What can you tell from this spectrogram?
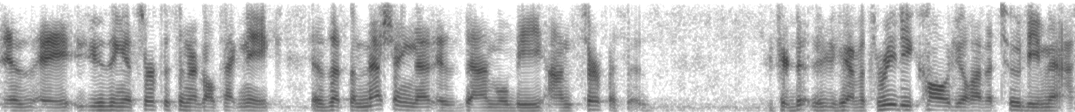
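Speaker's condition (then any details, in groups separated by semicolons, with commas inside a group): No condition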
